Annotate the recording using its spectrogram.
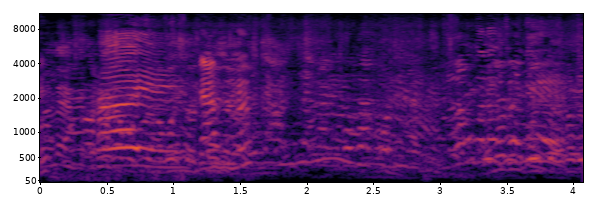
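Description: People chatting, with voices talking through the whole stretch.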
